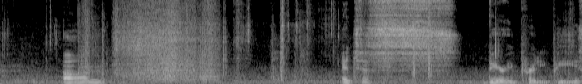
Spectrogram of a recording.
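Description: Plastic wrapping rustles and crinkles as it is handled.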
